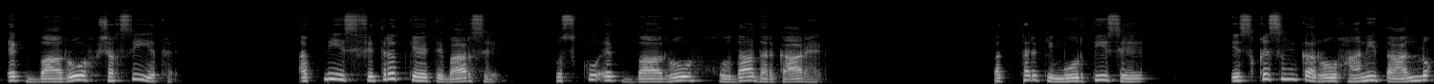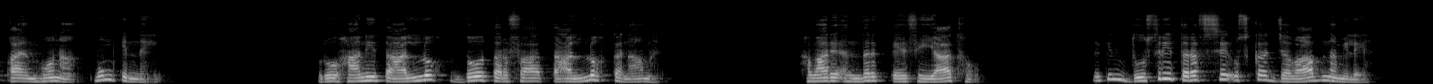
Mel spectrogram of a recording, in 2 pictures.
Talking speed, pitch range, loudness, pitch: 105 wpm, 140-190 Hz, -26 LUFS, 160 Hz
